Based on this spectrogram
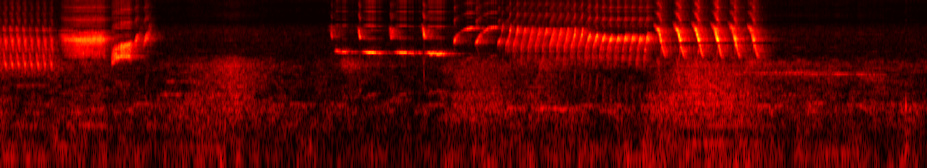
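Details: Canary song for teaching young canaries to sing: bursts of high chirps, buzzy rapid trills and clear whistled notes, separated by pauses, over a faint background hiss.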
